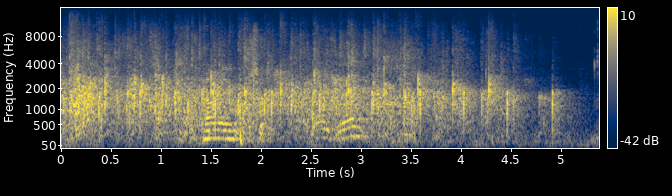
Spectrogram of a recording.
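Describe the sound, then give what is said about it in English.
An audience applauds to welcome a comedian to the stage, with steady, dense clapping and a few cheering voices. The applause holds strong, then thins and fades toward the end. “But please welcome to the stage the wonderful Marcus Coleman. Give it up for Marcus Coleman.”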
